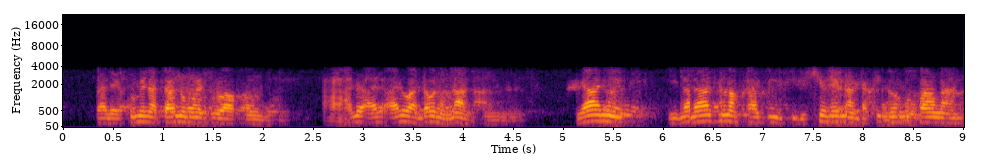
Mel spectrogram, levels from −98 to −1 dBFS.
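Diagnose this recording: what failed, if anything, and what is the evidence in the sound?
The far end's call processing failed: there was no echo canceller on a loudspeaker phone, so its microphone picked up the playback and sent it straight back. Throughout the clip every phrase is followed, roughly a fifth of a second later, by a copy about 12 dB quieter. The copy sounds thinner because it crossed the far room and passed through the network twice. This is echo with no canceller.

The codec stage shows heavy damage from the AMR narrowband mobile codec. The band is confined to about 200 Hz to 3.6 kHz from start to finish, with nothing above 3.6 kHz, so sibilants and airiness are gone. The speech has a buzzy, synthetic edge, as the codec rebuilds it from a vocal-tract model and a few excitation pulses per subframe. That degree of roughness points to AMR-NB at one of its lowest bitrates, around 5.15 kbps.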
